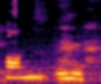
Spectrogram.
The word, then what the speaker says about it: pon: because it sounded like pun instead of pon.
